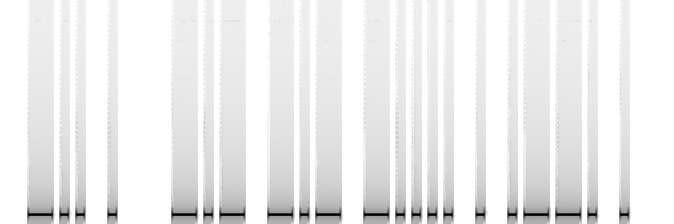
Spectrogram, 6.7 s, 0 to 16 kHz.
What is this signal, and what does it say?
Morse code, heard as a keyed tone, about 15 wpm, 700 Hz. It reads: DE KK6EPE
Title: USA Callsign DE Callsign 15wpm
